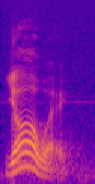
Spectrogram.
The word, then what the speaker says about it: Yahweh: Well, God's name is pronounced Yahweh. At least we think it is pronounced Yahweh.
